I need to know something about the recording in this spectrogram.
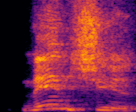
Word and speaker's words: Minshew: Minshew, that's how you say his name.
